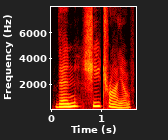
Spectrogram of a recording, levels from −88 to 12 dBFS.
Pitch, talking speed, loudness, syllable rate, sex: 235 Hz, 105 wpm, -14 LUFS, 2.7 syllables/s, female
